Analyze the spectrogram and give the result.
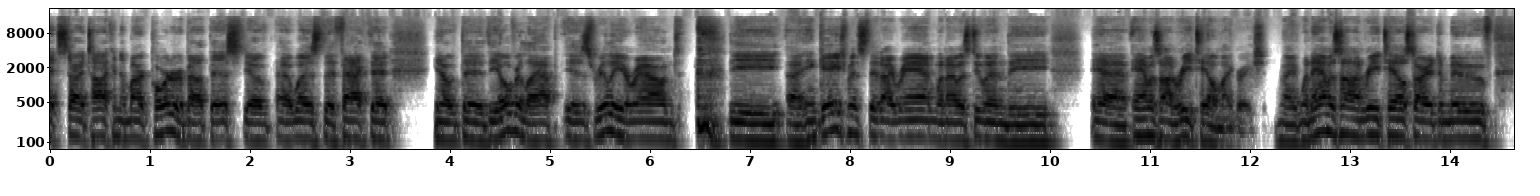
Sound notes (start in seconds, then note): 6.4 clear throat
